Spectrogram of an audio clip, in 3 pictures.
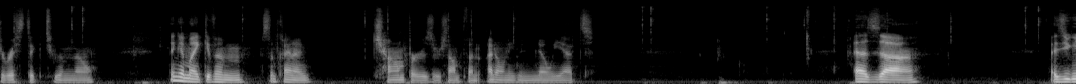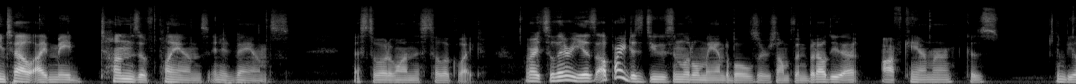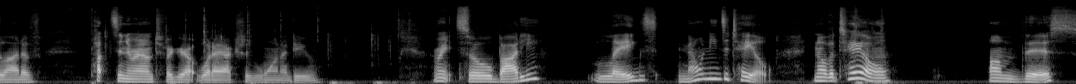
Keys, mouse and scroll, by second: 0.8 right click, 2.5-4.1 ctrl+drag, 4.5 ctrl+middle click, 6.5 right click, 7.7 ctrl+click, 8.9 ctrl+click, 10.3 right click, 11.2-12.5 ctrl+drag, 12.8 ctrl+scroll down 3, 13.0 a, 13.5-15.0 drag, 15.0-16.2 middle drag, 20.1-21.7 right drag, 23.4 shift+right click, 24.3 shift+right click, 24.7 click, 24.9 a, 25.3 a, 25.6-29.0 drag, 30.3 shift+a.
